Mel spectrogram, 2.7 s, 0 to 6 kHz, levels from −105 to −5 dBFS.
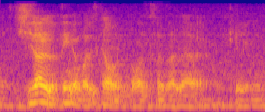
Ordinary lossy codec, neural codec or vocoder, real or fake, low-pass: AAC, 24 kbps; codec, 16 kHz, 16 kbps, FunCodec, trained on LibriTTS, 50 frames a second; fake; 5.4 kHz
